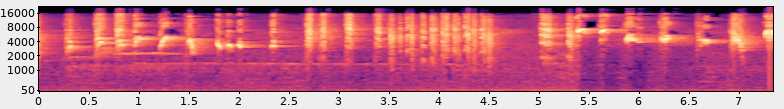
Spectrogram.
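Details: Juvenile male Van Hasselt's sunbird, used to stimulate caged birds: a rapid chattering series of high clicks and chirps, then a string of descending thin whistled notes.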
